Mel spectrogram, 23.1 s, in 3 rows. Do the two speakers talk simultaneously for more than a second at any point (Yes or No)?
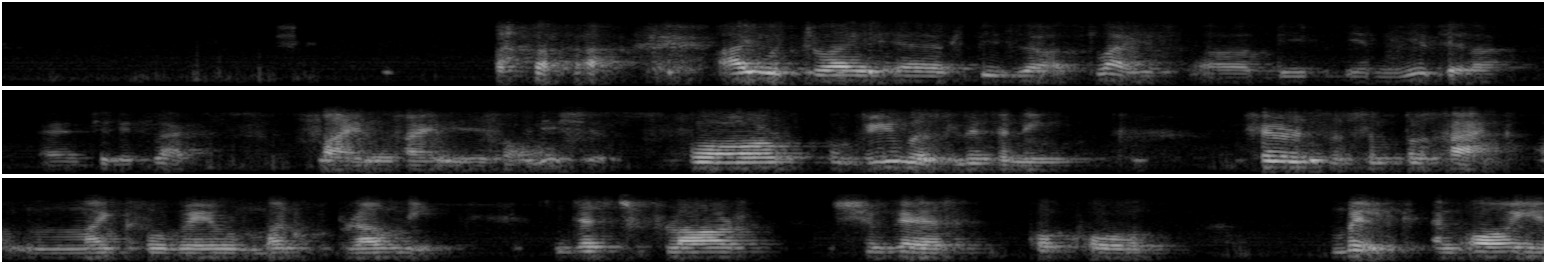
Yes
